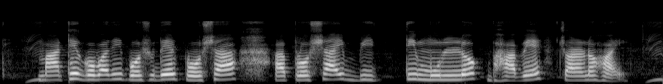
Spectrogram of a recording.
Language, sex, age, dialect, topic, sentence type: Bengali, female, 18-24, Northern/Varendri, agriculture, statement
